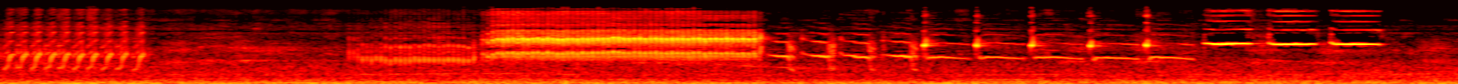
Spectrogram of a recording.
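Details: Malinois canary song in varied tours: a short rapid trill, a lower pulsed phrase, a loud harsh buzzy passage, a series of quick down-slurred notes, then three loud, clear, high whistles.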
